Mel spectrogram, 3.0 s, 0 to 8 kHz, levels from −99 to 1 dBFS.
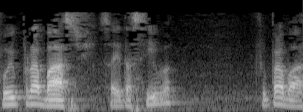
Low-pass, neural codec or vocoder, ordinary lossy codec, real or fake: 7.2 kHz; none; MP3, 24 kbps; real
